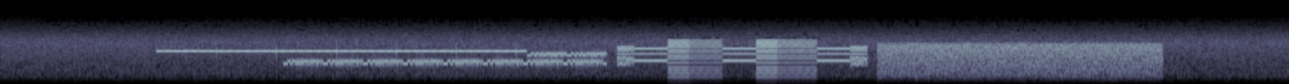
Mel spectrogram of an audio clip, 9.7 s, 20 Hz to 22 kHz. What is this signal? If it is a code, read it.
Dial-up modem handshake (V.34 or later), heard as a whistle, warbles, then hiss, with phone line noise.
